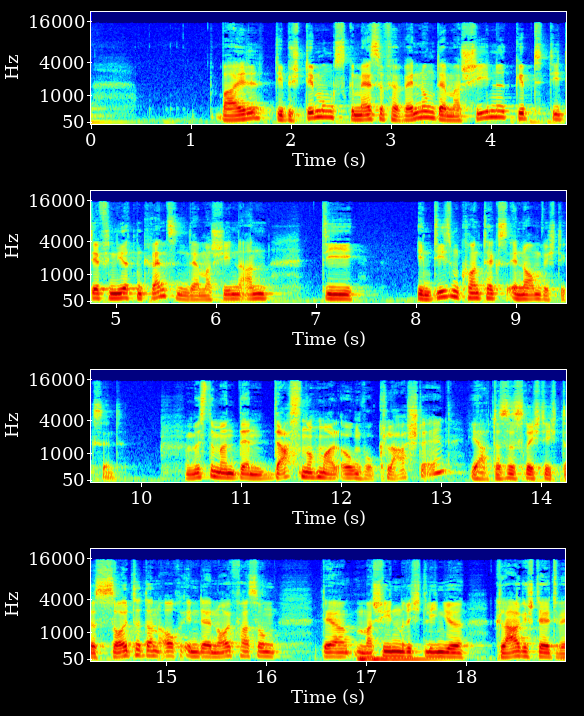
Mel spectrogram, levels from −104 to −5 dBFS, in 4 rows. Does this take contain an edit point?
yes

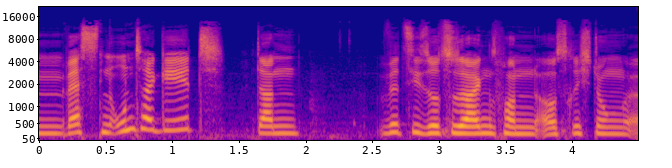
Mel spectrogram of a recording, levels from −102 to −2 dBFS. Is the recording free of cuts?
no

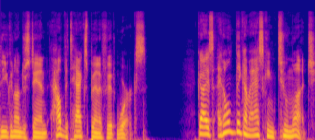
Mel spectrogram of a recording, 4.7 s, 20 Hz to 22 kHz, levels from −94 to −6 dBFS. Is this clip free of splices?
no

